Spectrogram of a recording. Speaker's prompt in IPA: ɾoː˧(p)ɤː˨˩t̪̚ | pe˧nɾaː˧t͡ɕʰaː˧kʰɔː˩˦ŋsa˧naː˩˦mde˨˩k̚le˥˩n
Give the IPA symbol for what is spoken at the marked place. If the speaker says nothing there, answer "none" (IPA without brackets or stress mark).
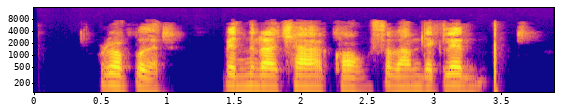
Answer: p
